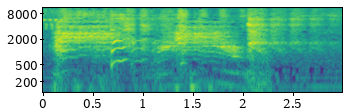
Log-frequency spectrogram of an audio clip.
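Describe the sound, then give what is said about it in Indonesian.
A black cat meows inside a tent, giving a few loud, drawn-out, wavering yowls in quick succession with harsh, strained tones. “aku dikagetkan oleh seekor kucing hitam yang ada di dalam tenda. Yaelah, kok ada kucing segala sih?”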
